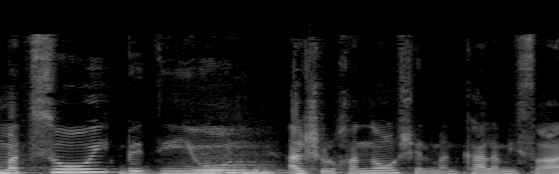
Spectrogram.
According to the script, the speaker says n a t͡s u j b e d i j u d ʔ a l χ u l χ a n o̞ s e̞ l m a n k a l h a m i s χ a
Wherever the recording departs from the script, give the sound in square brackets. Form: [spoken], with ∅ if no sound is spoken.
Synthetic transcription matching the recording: [m] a t͡s u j b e d i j u [n] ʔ a l [ʃ] u l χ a n o̞ [ʃ] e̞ l m a n k a l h a m i s [ʁ] a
